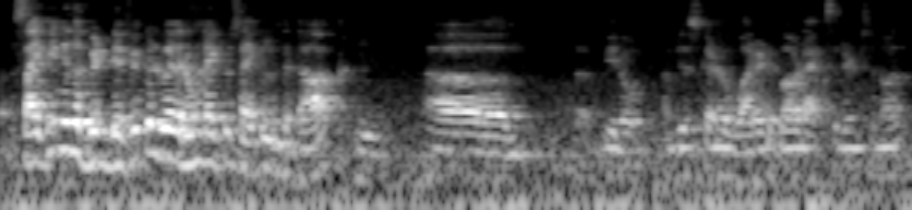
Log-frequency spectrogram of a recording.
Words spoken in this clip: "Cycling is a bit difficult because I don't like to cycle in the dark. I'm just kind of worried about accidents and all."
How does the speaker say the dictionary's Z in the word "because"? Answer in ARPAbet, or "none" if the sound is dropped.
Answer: none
